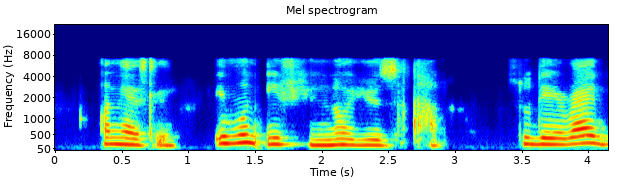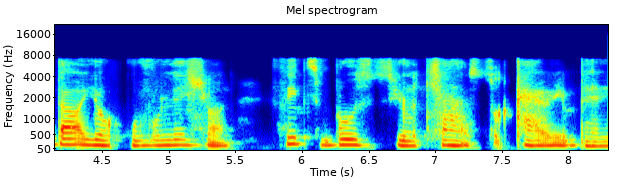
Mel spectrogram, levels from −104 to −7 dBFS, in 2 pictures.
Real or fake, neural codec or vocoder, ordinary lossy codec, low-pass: fake; codec, 16 kHz, 2 kbps, X-Codec, HuBERT features, trained on general audio; none; 7.2 kHz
